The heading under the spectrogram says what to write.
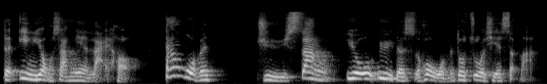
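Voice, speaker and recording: Woman preacher, sermon delivery, engages the room with questions, lively rising and falling voice. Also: mid-range voice, normal speed. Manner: animated, often asks listeners questions.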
